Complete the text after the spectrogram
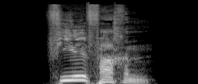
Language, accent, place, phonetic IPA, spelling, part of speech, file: German, Germany, Berlin, [ˈfiːlfaxn̩], Vielfachen, noun, De-Vielfachen.ogg
- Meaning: inflection of Vielfaches: 1. strong genitive singular 2. strong dative plural 3. weak/mixed genitive/dative singular 4. weak/mixed all-case plural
